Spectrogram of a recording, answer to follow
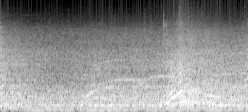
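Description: MotoGP four-cylinder race motorcycles running on the starting grid, a steady drone of many engines with revs rising and falling near the end.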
